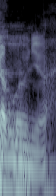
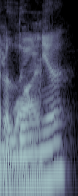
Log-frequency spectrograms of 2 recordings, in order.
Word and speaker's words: Catalunya: So you live in Barcelona, and there's Catalonia, and then Catalunya, yeah. How did you say it? Lunya. It's like a L-U-Y. Catalunya.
